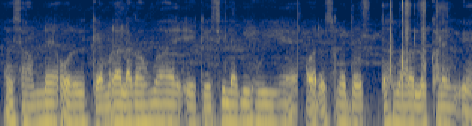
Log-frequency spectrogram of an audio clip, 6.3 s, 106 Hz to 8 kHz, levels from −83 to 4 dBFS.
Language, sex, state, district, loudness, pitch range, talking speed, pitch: Hindi, male, Chhattisgarh, Balrampur, -21 LUFS, 105-115 Hz, 200 wpm, 110 Hz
